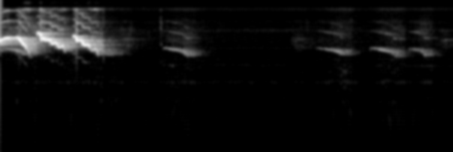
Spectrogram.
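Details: Lombok yellow flowerpecker song, used as a training lure: a brief loud run of high zigzag chirps, followed by a few soft, separate downslurred notes spaced about half a second apart.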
